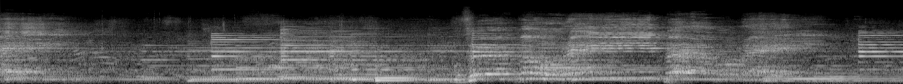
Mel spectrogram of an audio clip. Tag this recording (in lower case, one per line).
music
speech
